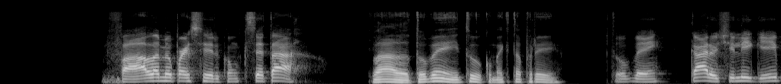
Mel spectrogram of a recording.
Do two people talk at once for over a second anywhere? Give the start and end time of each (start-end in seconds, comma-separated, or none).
none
